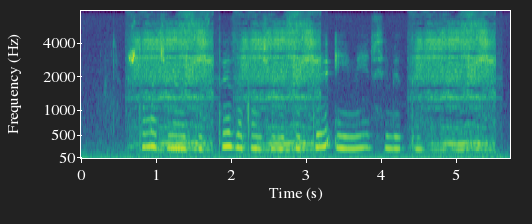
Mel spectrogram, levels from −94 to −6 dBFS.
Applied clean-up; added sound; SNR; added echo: none; Fart; -1 dB; none.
